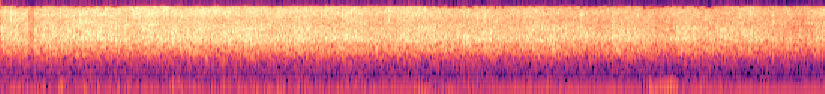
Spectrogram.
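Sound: audience applauding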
